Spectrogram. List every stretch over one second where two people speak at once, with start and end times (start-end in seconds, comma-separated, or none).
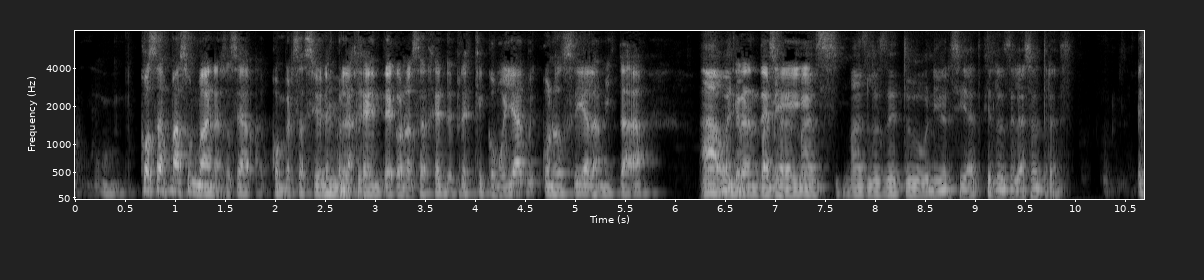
6.4-7.7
